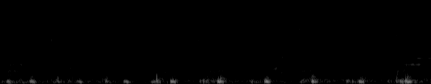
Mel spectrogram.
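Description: Footsteps of a person walking on a paved promenade, picked up close by a body-carried camera: soft muffled thuds with light clicks, about two steps a second.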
